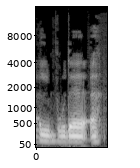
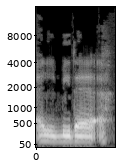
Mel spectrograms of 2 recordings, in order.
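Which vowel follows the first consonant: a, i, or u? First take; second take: u; i. First: The first syllable has the vowel u. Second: The first syllable has the vowel i. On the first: "وتضم أيضا" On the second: "بالكسر كذلك"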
